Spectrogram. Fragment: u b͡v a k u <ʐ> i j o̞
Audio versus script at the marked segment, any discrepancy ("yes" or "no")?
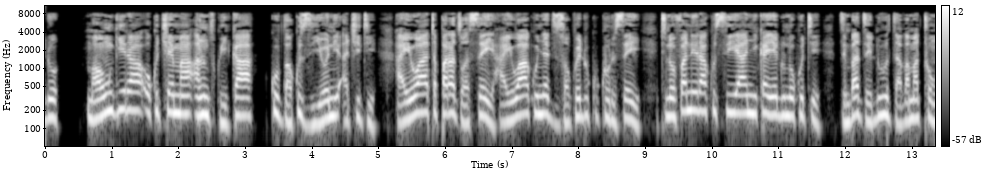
yes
